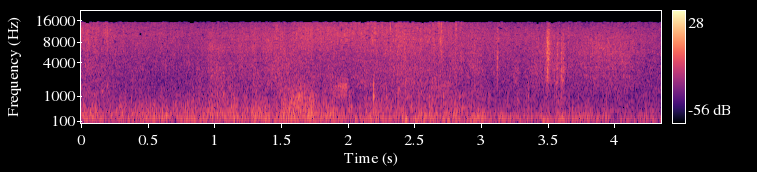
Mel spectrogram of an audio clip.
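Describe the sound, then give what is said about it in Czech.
Large waves wash against a boat on Lipno reservoir, mixed with heavy wind buffeting the microphone. A loud, steady, rushing roar fills the whole clip without a break. “My pokračujeme v plavbě po Lipenské přehradě s vědci z Biologického centra Akademie věd České republiky a naši práci výrazně stěžují, jak možná slyšíte, naši práci výrazně stěžují velké vlny”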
